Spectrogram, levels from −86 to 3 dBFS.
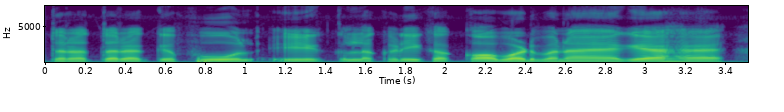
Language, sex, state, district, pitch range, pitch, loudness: Hindi, male, Jharkhand, Garhwa, 120-135 Hz, 130 Hz, -17 LUFS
